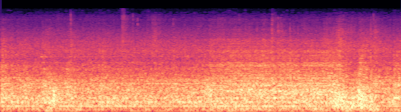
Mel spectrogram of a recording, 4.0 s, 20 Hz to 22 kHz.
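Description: Running noise of a 115 series electric train heard from its driver's cab. The wheels rumble steadily on the rail, with light clicks over rail joints and a steady low hum underneath.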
